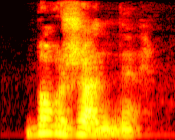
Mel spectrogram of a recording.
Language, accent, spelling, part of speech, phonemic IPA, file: French, Canada, bourgeonne, verb, /buʁ.ʒɔn/, LL-Q150 (fra)-bourgeonne.wav
- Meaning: inflection of bourgeonner: 1. first/third-person singular present indicative/subjunctive 2. second-person singular imperative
